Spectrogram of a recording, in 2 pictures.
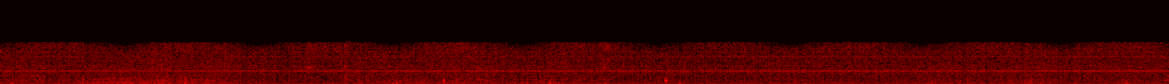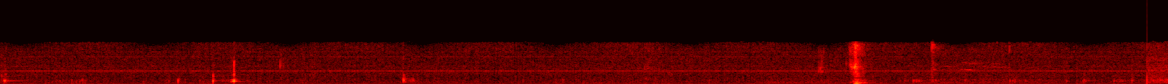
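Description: Bedding rustles as dogs wrestle.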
